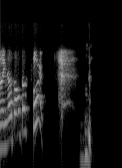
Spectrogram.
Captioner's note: chuckling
